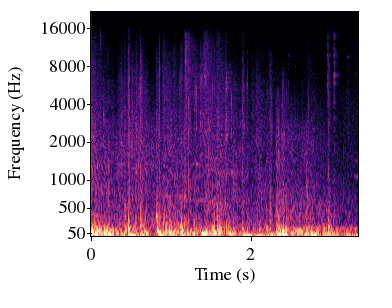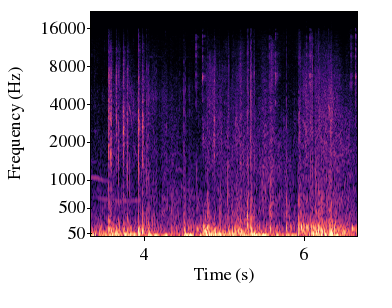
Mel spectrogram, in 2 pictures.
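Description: Musket volleys in a Gettysburg battle from Ultimate General: Gettysburg, as a dense, faint, continuous crackle of distant rifle fire with scattered sharper shots, alongside some voices.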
